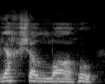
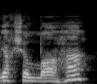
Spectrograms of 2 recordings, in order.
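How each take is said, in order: First: The word Allah ends with a 'u' vowel. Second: The word Allah ends with an 'a' vowel. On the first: Allah is the one who fears. The speaker calls it wrong. "which means Allah fears" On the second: Someone fears Allah. The speaker calls it right. "Instead of"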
